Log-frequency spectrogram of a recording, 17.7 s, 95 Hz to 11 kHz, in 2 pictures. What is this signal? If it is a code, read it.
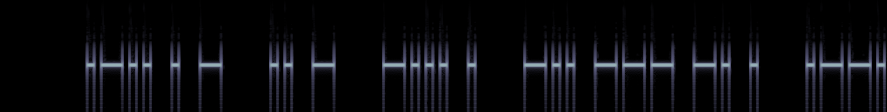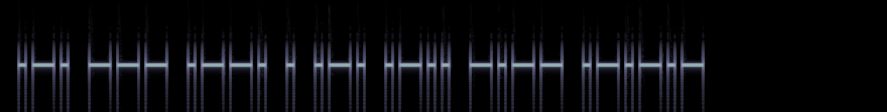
Morse code, heard as a keyed tone, about 17 wpm, 700 Hz. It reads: LET IT BE DONE PROPERLY.
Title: Sentences from Top 1100 Words 17wpm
